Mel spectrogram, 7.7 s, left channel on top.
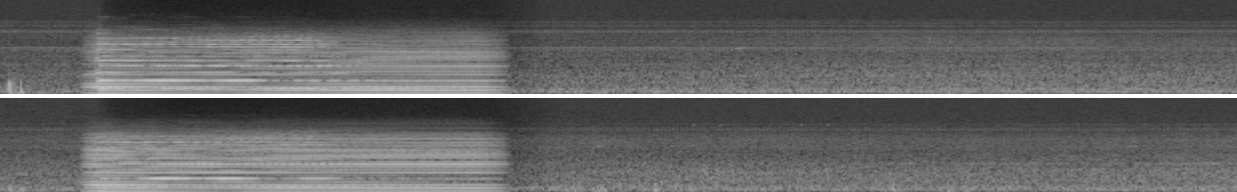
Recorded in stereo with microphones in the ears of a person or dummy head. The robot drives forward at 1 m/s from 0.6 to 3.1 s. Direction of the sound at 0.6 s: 40° left (ahead or behind).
